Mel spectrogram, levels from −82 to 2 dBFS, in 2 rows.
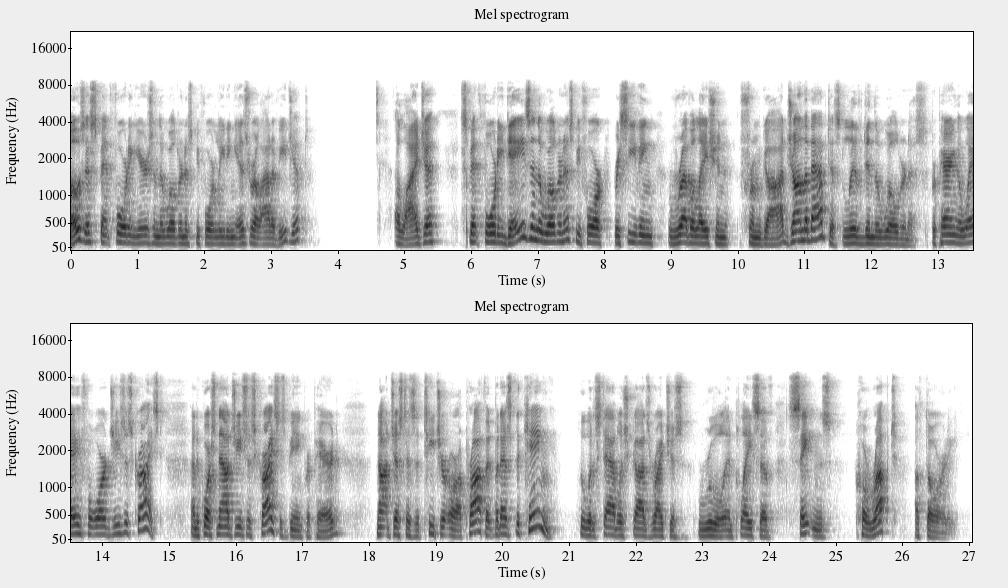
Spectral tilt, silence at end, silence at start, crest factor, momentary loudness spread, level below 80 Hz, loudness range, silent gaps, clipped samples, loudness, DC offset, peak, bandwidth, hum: -5 dB/octave; 0.3 s; 0 s; 18 dB; 11 LU; -62 dBFS; 4 LU; 3.98-4.56 s; under 0.1%; -19 LUFS; under 0.1%; -2 dBFS; 9 kHz; none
